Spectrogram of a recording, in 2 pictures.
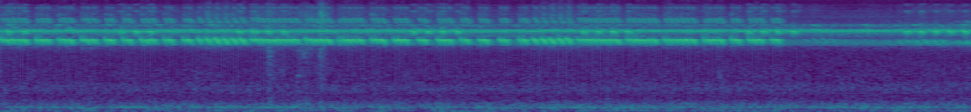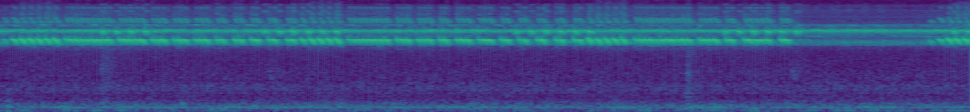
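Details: Autumn insect chorus: layered high-pitched trilling keeps a constant shrill ring, with a short lull just before the middle. A few faint clicks and a low steady rumble sit beneath the singing.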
